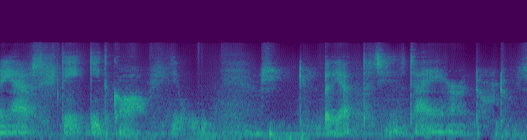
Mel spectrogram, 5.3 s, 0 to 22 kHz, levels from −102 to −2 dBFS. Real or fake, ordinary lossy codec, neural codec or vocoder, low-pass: fake; none; codec, 16 kHz, 0.5 kbps, X-Codec, HuBERT features, trained on LibriSpeech; 7.2 kHz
